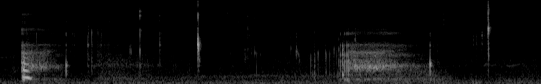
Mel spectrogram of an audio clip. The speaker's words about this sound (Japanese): お前さんの耳を口に含んでやろう。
